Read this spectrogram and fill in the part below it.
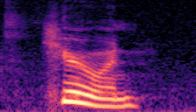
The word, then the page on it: heroine: American English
